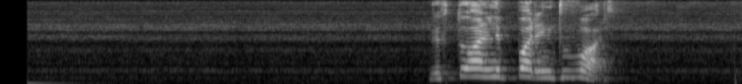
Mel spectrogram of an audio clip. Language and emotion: Russian, angry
